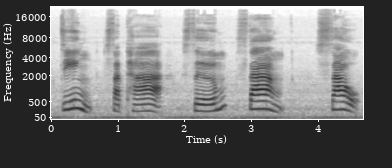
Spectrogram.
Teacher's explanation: จะออกเสียงเพียงพยัญชนะตัวหน้าเท่านั้น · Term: ควบกล้ำไม่แท้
